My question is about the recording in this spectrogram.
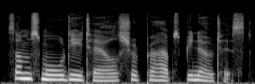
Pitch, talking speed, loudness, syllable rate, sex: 205 Hz, 165 wpm, -16 LUFS, 4.5 syllables/s, female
